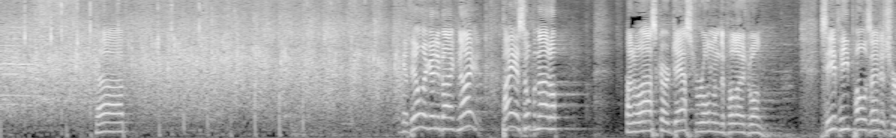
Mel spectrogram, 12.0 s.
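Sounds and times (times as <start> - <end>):
audience applause: 0.0 - 6.9
speech: 1.2 - 2.2, 5.3 - 7.6, 8.3 - 10.3, 11.0 - 11.9.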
